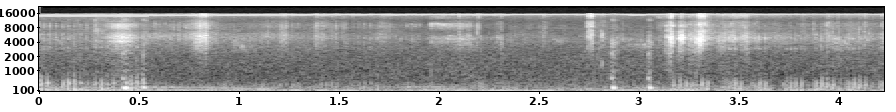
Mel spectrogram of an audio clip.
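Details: Taro, a 12-year-old French Bulldog, out on a walk on 15 July 2016; a low, droning, harmonic grunt runs for about two seconds, then short snuffling bursts and faint clicks follow.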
